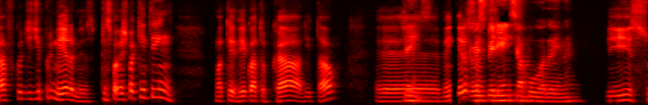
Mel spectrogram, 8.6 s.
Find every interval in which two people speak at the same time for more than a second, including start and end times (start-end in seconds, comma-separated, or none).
5.3-6.7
